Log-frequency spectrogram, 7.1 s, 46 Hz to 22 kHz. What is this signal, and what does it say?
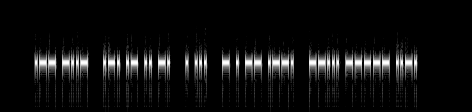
Morse code, heard as a keyed tone, about 36 wpm, 700 Hz. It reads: WX RAIN ES TEMP 70F
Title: Practice QSO - Exchange 2 - Info - 35wpm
